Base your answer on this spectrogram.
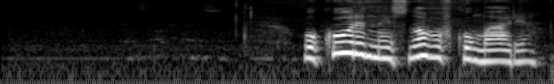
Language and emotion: Russian, neutral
